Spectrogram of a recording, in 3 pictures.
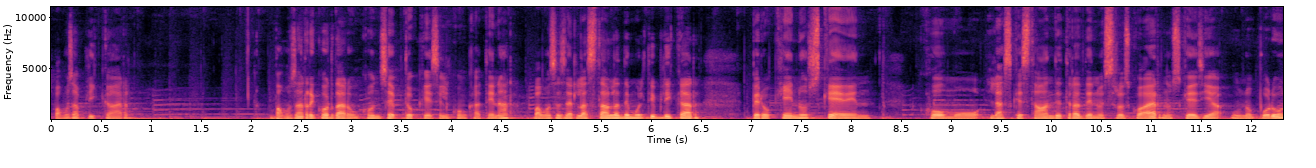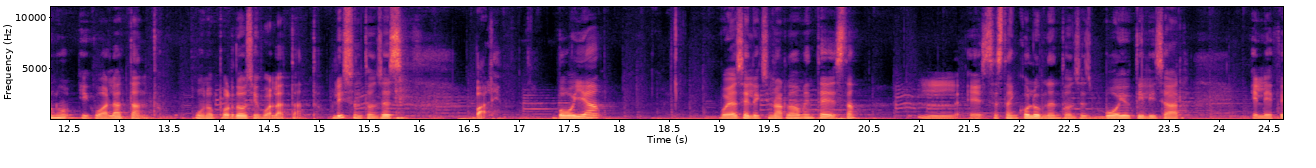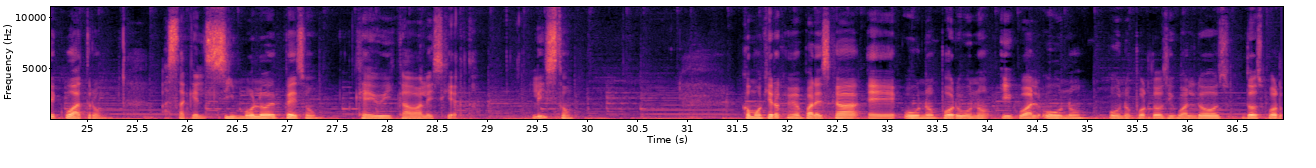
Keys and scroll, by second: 22.0 F4.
